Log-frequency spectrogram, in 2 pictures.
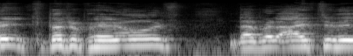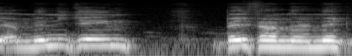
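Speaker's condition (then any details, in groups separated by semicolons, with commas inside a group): Cerebral palsy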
